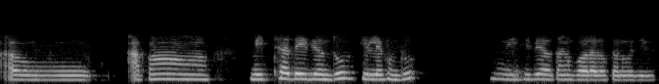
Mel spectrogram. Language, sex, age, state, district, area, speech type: Odia, female, 18-30, Odisha, Jajpur, rural, conversation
